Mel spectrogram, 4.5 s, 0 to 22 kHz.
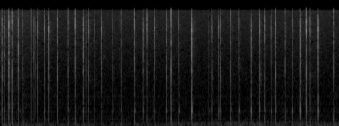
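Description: A hollow, clear plastic tube-shaped beauty sponge package holding makeup sponges is held in the hands and tapped and scratched with long acrylic nails. About thirty quick, dry clicks land in a rapid, uneven patter, each sharp and bright with a slight hollow plastic tone near 500 Hz. They sit over a faint crackly hiss and die away instantly.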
